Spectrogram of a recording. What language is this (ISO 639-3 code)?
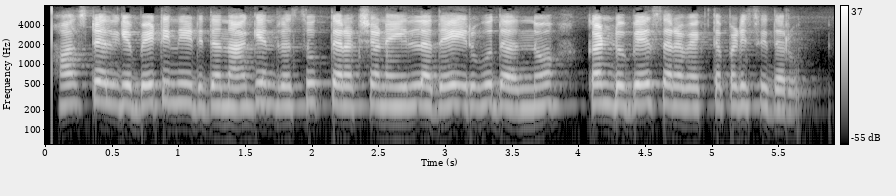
kan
